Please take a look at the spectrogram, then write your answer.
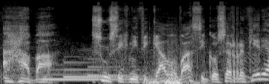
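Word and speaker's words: אהבה: como lo es en el hebreo antiguo se pronuncia ahaba su significado básico se refiere a la clase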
